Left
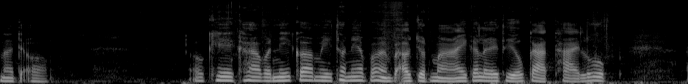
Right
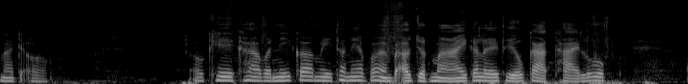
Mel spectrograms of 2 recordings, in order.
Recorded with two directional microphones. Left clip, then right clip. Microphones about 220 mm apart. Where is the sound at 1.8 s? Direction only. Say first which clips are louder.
Left 2 dB; 20° left (ahead or behind).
